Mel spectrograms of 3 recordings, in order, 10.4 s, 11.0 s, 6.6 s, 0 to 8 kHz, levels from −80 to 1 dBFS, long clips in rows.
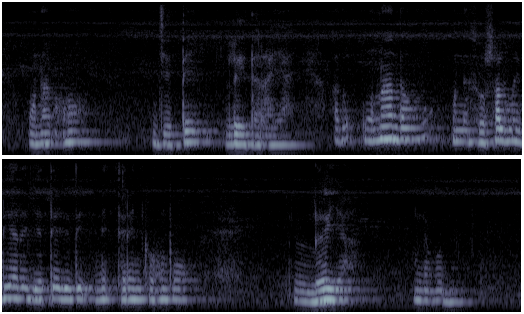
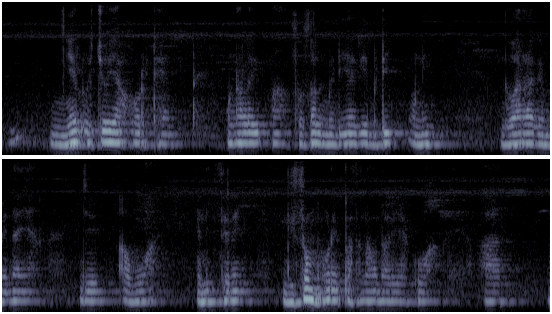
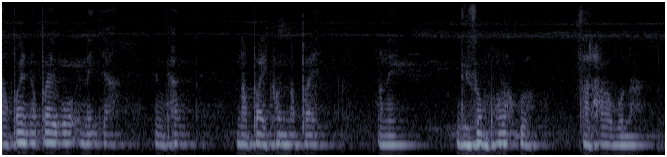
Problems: none marked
